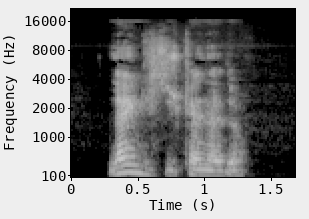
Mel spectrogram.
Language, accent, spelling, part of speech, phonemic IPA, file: French, Canada, lynx du Canada, noun, /lɛ̃ks dy ka.na.da/, LL-Q150 (fra)-lynx du Canada.wav
- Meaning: Canada lynx (Lynx canadensis)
